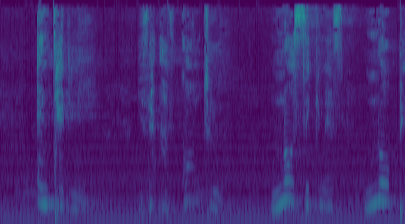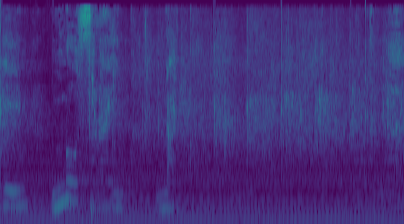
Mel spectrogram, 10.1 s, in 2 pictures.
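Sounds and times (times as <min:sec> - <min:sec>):
speech: 0:00.5 - 0:07.5
audience clapping: 0:06.2 - 0:10.1.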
